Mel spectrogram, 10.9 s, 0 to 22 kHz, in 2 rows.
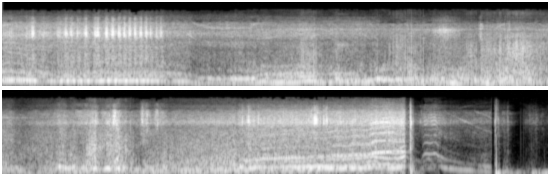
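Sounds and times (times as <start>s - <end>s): drone crash impact: 3.7s - 8.0s
quadcopter motors whining: 7.8s - 10.4s.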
